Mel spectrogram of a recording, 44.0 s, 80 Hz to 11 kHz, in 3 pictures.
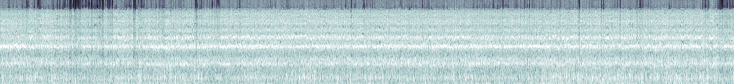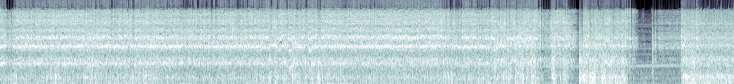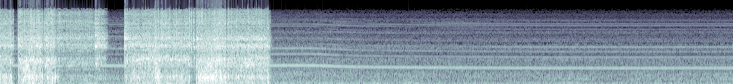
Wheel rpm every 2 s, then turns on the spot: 230, 230, 230, 230, 230, 230, 230, 230, 240, 230, 230, 220, 220, 170, 160, 140, 200, 110, 0, 0, 0, 0.
none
